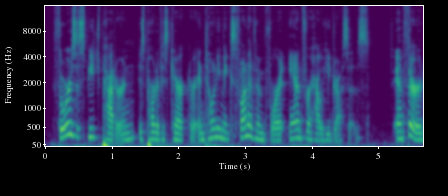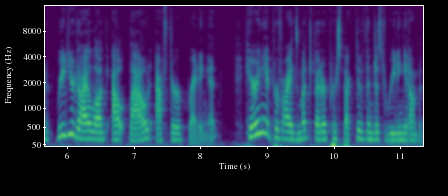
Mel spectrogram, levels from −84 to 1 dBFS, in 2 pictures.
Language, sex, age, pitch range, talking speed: English, female, 20-39, 175-220 Hz, 225 wpm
